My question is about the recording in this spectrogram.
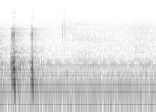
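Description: Two short vocal sounds from a man, each falling in pitch, about a third of a second apart near the start, then a steady low room hum.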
